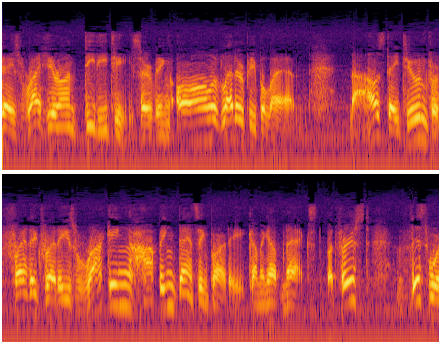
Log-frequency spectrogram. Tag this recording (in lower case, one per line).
speech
